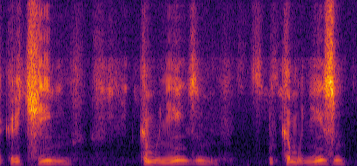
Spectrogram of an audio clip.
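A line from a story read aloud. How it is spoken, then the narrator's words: Bitter whisper to no one. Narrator (Russian): горько прошептал, никому не обращаясь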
